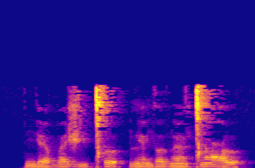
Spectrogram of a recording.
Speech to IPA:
nʲæbæ ʒiǀʰə | lʲæ̃jɜðæ̃ǀĩ ʕə

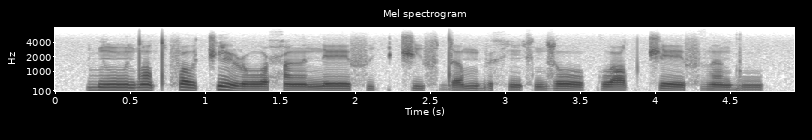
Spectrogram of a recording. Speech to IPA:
ʎũː˧dõ˥˩tˤfo˥˩ t͡ʃĩ˥˩ɭoː˩ħə̃ː˩ neː˧fi˩k t͡ʃi˧f dɐ˩˥mbʏ˥˩xĩ˩x nzoː˥˩koː˧tˤ t͡ʃeː˥˩f ðɐ̃˥ɡu˧

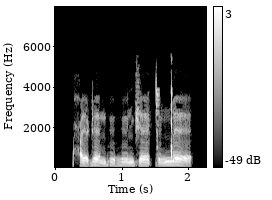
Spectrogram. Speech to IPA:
ħɛː˩ɖɛː˥˩mbʏː˥˩ ɦʏː˧ nd͡ʒɛː˧ǀʏ˧ŋ͡ǃɛː˥˩

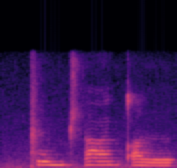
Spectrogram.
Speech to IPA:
ǁuɲt͡ʃʼãːɲqʼɘː

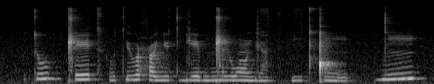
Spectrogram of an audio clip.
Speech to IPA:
tub ǁet͡sʼo̤t ɾʲuħɵlʲɵt ɡʲebŋ͡ǁɨwõɡʲa̤ t͡sʼi̤tǃĩ | dĩ

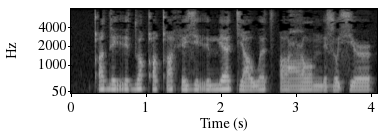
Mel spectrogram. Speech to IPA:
qʼɪdɪrʲədu qʼɛqʼɛhɪ zʲərʲʊmʲæ tʲɑ wət͡sʼɑʕɔ ŋɪzʊsʲə˞

